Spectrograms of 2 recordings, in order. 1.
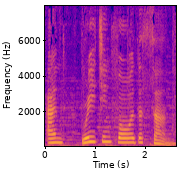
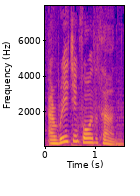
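このフレーズはゆっくり言われています。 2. このフレーズは速く言われています。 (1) "はじめはゆっくりです。" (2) "それでは早く言ってみましょう。"

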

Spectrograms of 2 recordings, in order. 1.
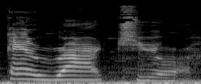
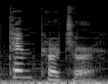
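この単語はゆっくり言われています。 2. この単語は速く言われています。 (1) "はじめはゆっくりです。" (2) "次に早く"

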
